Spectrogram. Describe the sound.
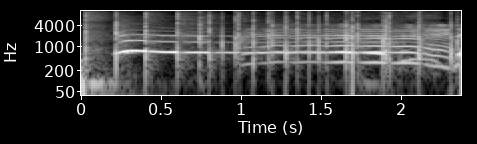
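A few people clap their hands on a radio show before a quiz game, a quick, uneven burst of sharp claps, while sustained voices call out over the applause.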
